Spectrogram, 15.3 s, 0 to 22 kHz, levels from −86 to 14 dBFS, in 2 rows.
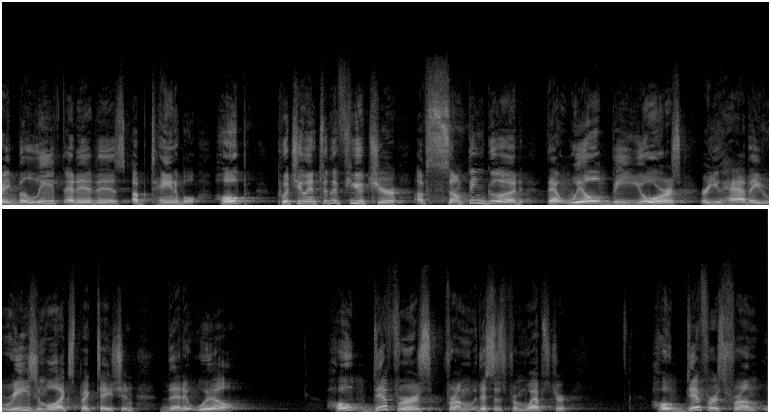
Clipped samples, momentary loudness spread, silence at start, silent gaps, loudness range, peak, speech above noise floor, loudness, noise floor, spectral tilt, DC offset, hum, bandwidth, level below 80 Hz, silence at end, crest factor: under 0.1%; 11 LU; 0 s; none; 4 LU; -4 dBFS; 46 dB; -24 LUFS; -70 dBFS; -3.5 dB/octave; under 0.1%; none; 14.5 kHz; under -90 dBFS; 0 s; 20 dB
